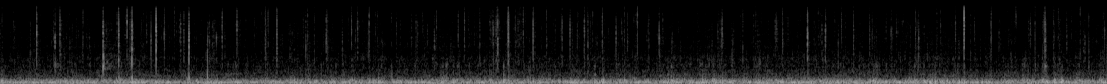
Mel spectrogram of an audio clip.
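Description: Flames roar with a low steady rumble.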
